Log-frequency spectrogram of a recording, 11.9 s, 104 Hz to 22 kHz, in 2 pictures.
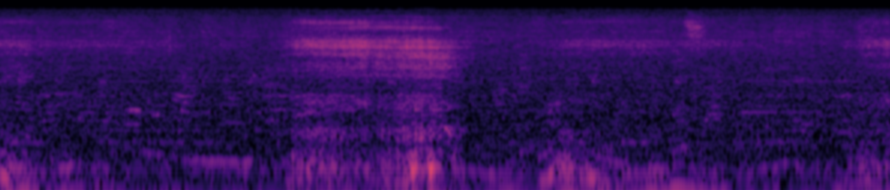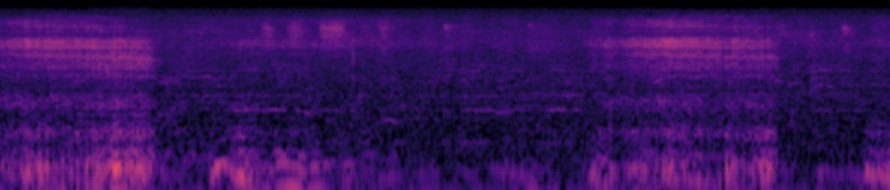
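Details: Loud snoring from a sleeping puppy, heard from the lounge: soft, rough snores about every four seconds, roughly 15 a minute, with low room noise between.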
